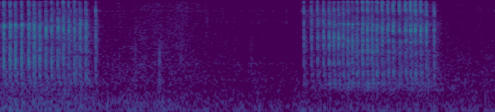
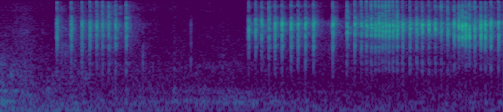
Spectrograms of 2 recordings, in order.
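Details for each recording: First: Expensive baitcasting reel's drag clicker: two short runs of fast, fine, high ticking, soft and muffled rather than crisp; owner finds it too quiet when setting drag, cause not confirmed. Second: Drag clicker added to a magnesium-frame Daiwa Steez baitcasting reel: crisp, rapid high-pitched clicking in short bursts then a steady run as the spool turns; working cleanly.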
